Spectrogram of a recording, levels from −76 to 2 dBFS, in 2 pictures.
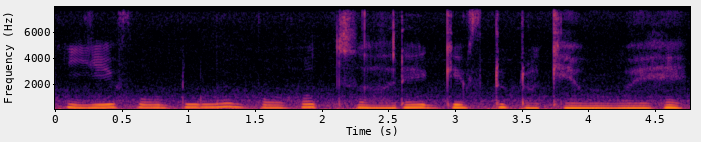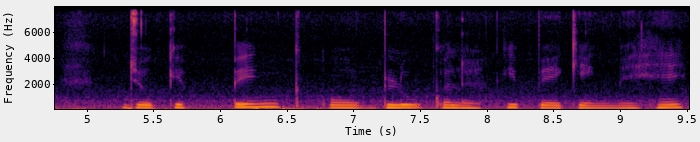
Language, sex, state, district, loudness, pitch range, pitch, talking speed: Hindi, male, Bihar, Darbhanga, -27 LUFS, 170-210 Hz, 190 Hz, 120 wpm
